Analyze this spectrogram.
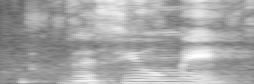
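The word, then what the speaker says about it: résumé: Keep in front of you or keep before you company notes and a copy of resume. This is a French word with an accent, so we pronounce it as resume.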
